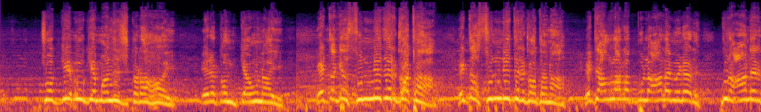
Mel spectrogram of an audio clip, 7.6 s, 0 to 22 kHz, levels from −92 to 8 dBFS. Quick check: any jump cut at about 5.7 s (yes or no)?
no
